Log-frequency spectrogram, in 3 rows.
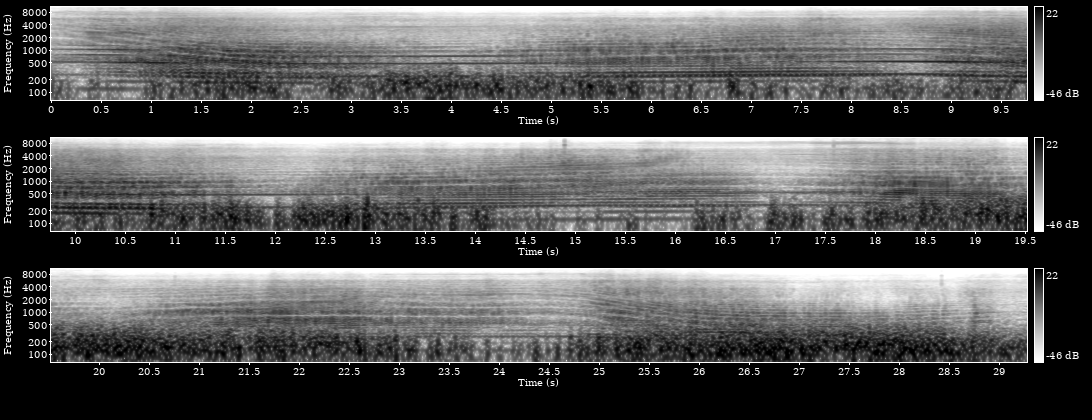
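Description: Raptor E 700 electric RC helicopter flying on a 10S pack with a Scorpion brushless motor: the spinning rotor blades buzz under a high drivetrain whine. The sound swells and sweeps up and down in pitch several times as the helicopter passes back and forth.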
